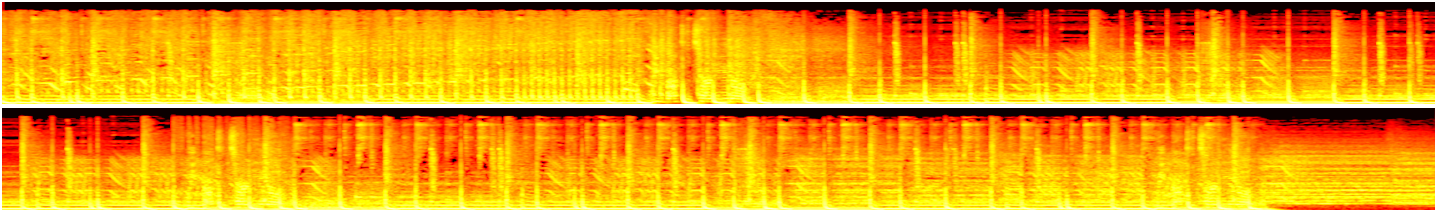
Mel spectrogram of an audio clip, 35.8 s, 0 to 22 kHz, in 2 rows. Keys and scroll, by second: 9.6 space, 13.1 ctrl+space, 14.0 ctrl+alt+space, 23.2 space, 24.3 alt+space, 34.8 ctrl+alt+space.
